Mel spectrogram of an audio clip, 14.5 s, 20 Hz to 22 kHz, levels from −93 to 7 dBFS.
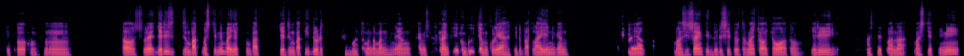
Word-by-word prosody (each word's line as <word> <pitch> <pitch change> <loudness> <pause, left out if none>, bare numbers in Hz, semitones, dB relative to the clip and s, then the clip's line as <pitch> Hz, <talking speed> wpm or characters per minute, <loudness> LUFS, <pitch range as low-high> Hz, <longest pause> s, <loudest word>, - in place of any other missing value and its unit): gitu, 95 - -2 0.4
mhm. 95 +1 -1 0.9
Atau 105 0 +6
sebenarnya 100 - +4
jadi 120 - +6 0.2
tempat 100 +1 +5
masjid 100 -2 -2
ini 135 - +1
banyak 95 -7 +5
tempat 95 - 0 0.2
jadi 95 -1 +1
tempat 95 0 +2
tidur 115 -2 +1 0.5
buat 95 -1 -4
teman-teman 90 +1 -1
yang 90 -1 0
kayak 90 - -3
misalnya 90 - -16
lagi 95 - -9
nunggu 95 0 -2
jam 90 - +4
kuliah 95 -1 +4
di - - -9
tempat - - -2
lain, 95 +1 +3
kan, 100 +2 -1 1.0
banyak 95 -2 +3 0.5
mahasiswa 90 +5 +4
yang 110 - -5
tidur 95 -3 -5
di - - -4
situ, 105 -1 -3
terutama 100 +3 +2
cowok-cowok, 95 -2 +3
tuh. 90 +1 -5 0.2
Jadi, 105 +1 +1 0.5
masjid - - -5
mana 90 0 +1 0.2
masjid - - -3
ini, 115 +5 +2
95 Hz, 165 wpm, -32 LUFS, 90-100 Hz, 1.0 s, Atau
